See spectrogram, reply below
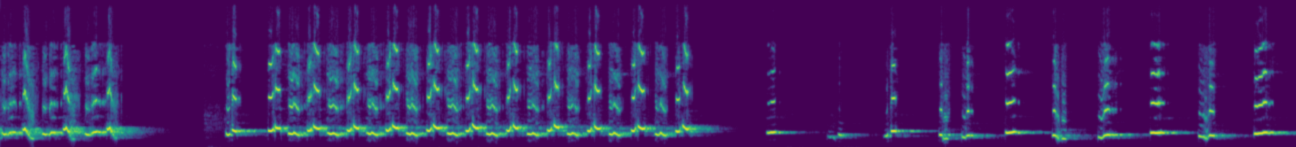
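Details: Sooty-headed bulbul song used as a lure to attract birds. Loud, rapid bursts of ringing, repeated notes run for several seconds, pause, then give way to separate short, sharp phrases repeated about every half second.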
